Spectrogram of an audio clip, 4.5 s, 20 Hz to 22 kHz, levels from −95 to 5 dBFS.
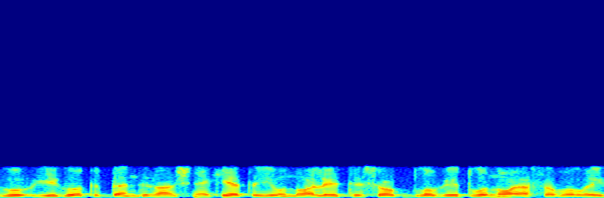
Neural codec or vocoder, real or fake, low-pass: none; real; 3.6 kHz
